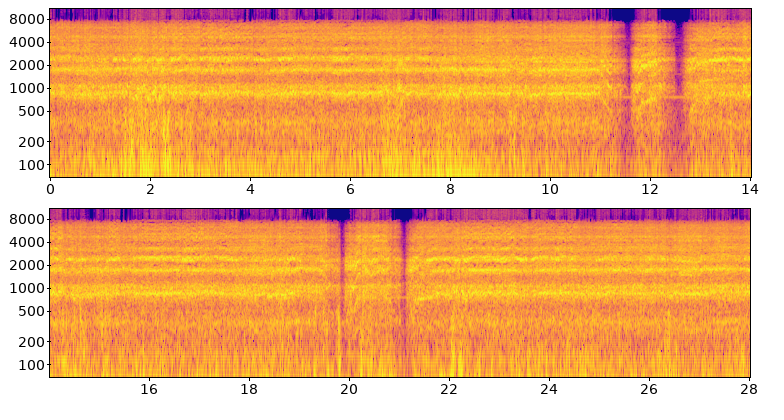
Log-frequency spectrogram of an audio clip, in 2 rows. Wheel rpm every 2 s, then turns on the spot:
220, 220, 230, 220, 210, 120, 130, 220, 220, 170, 150, 220, 230, 220.
10-12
